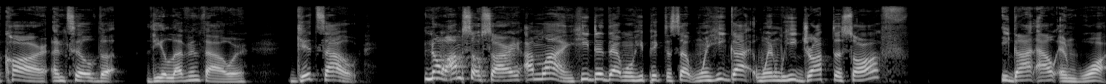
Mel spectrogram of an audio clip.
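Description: A speech clip with a block size mismatch (padded) from 8.85 to 9.67 s. A 46.9 Hz buzz rides on the speech, consistent with a stage reading 1024-sample blocks while receiving shorter ones, the shortfall zero-filled. Timbre holds, and playback runs only marginally slow (0.999x).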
